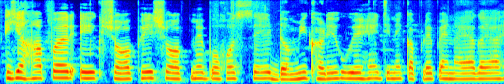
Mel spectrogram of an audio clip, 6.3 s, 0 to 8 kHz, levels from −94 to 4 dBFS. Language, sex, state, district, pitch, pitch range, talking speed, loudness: Hindi, female, Bihar, Patna, 210 Hz, 200-220 Hz, 170 wpm, -17 LUFS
